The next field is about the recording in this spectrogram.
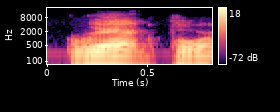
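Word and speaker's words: Riakporhe: you lady chan said richard surname is pronounced react react poor okay you know i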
